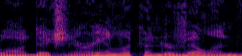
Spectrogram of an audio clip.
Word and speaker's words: villein: So in Black's, it's spelled V-I-L-L-E-I-N and pronounced villain.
